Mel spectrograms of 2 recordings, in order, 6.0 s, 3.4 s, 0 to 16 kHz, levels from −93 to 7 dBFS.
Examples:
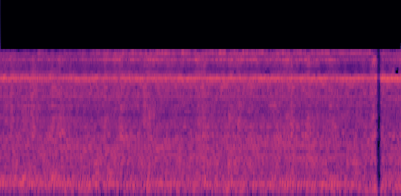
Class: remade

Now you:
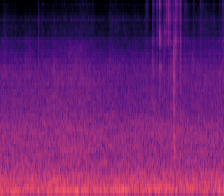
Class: remade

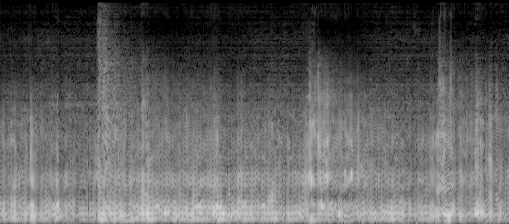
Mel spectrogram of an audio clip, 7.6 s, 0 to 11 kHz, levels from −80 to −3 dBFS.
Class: remade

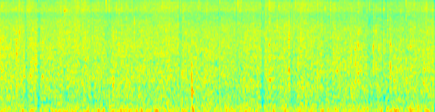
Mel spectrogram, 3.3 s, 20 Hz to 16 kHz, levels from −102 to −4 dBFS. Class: recorded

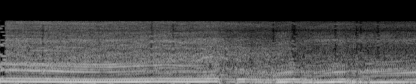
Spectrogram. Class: recorded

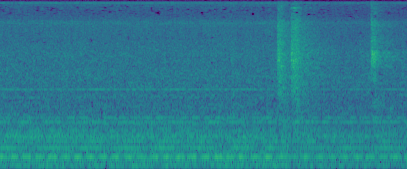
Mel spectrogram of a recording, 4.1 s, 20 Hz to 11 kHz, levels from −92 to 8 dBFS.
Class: recorded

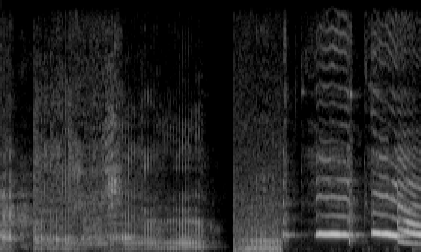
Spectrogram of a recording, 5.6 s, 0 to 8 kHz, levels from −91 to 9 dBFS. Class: recorded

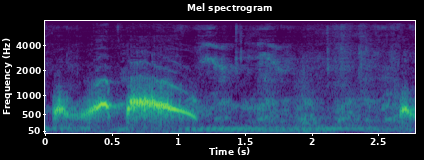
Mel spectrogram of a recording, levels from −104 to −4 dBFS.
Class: remade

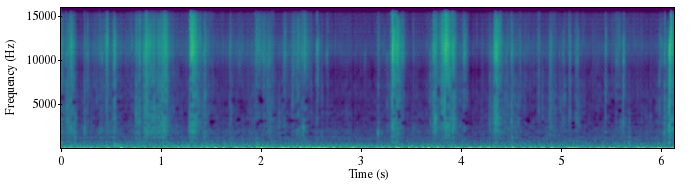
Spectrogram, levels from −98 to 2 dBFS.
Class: remade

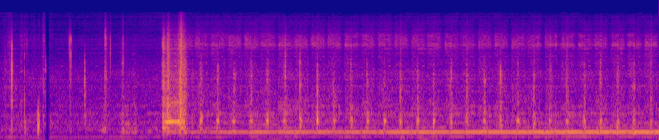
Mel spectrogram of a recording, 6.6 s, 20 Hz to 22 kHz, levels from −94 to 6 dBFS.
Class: remade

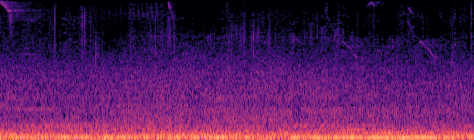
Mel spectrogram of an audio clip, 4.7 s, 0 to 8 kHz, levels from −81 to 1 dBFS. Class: recorded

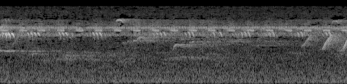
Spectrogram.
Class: recorded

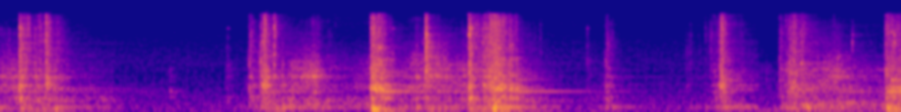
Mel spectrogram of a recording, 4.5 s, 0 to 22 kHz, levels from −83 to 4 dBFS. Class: recorded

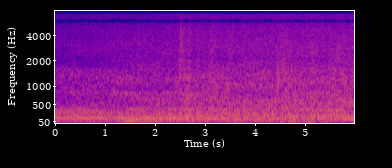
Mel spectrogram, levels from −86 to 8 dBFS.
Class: remade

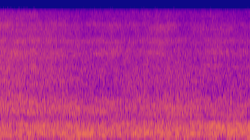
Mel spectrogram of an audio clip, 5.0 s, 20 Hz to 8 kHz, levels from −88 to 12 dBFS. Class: remade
